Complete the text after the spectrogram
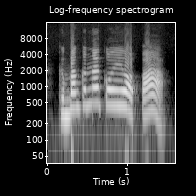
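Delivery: put-on high, loud, chirpy child's voice; cheerful boy. A narrator's reading. John cheering his father on about the medicine, cheerful. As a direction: pipe up brightly as an eager son. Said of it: "존이 쾌활하게 말했다".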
